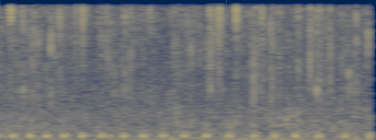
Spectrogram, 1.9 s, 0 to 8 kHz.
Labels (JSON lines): {"label": "biophony, pulse", "recorder": "SoundTrap 500"}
